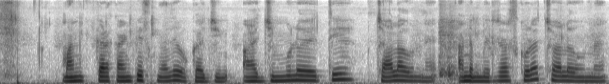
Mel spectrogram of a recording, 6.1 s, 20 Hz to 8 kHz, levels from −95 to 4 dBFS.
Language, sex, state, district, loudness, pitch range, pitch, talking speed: Telugu, male, Andhra Pradesh, Sri Satya Sai, -17 LUFS, 140-165 Hz, 150 Hz, 150 wpm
